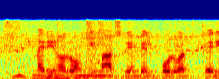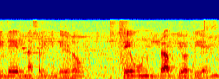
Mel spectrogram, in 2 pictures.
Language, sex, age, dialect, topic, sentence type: Hindi, male, 25-30, Marwari Dhudhari, agriculture, statement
